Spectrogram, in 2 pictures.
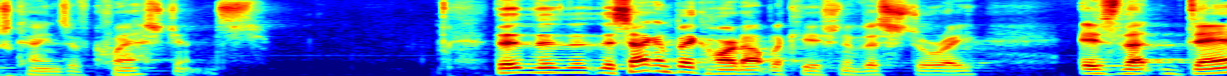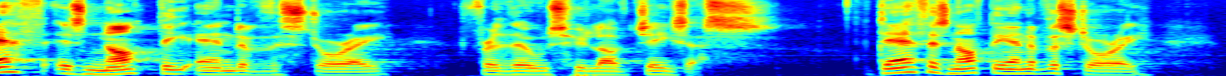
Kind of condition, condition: setting, large echoing room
